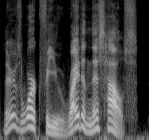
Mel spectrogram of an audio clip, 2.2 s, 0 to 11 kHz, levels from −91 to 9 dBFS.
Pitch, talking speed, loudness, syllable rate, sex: 155 Hz, 215 wpm, -19 LUFS, 5.1 syllables/s, male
